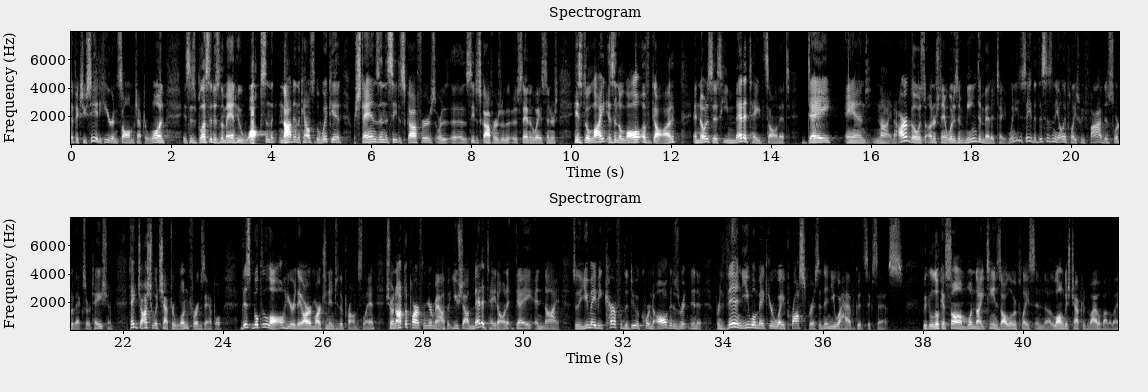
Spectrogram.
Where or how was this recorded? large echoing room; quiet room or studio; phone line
large echoing room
